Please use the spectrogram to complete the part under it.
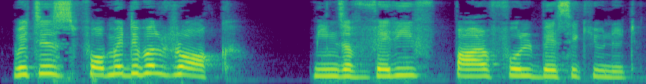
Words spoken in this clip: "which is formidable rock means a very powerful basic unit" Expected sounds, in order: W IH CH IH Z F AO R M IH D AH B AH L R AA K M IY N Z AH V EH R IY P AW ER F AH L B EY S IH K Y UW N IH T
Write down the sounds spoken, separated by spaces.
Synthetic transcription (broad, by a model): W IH CH IH Z F AO R M IH D AH B AH L R AA K M IY N Z AH V EH R IY P AW ER F AH L B EY S IH K Y UW N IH T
